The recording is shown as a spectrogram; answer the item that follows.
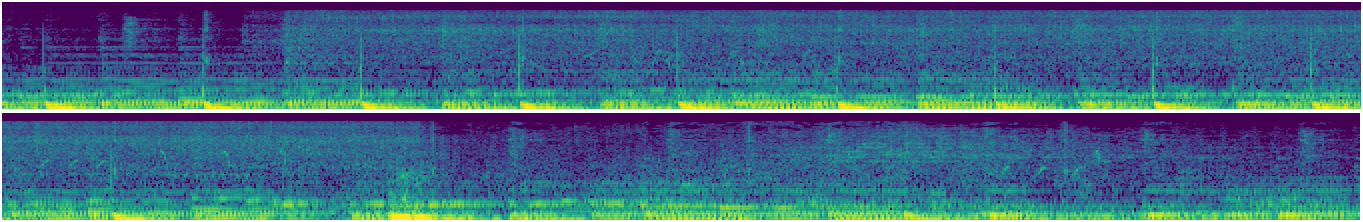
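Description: Water running from a bathroom mixer tap into a ceramic washbasin, starting about a second in and stopping about six and a half seconds in, with a loud thump just as it stops. Background music with a steady beat plays throughout.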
